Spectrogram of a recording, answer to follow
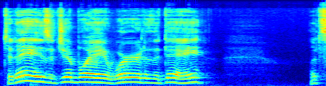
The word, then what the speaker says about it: Ojibwe: And then E's always sound like A's, like in the word Ojibwe.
